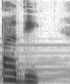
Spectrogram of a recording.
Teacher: Berikut contoh penggunaannya dalam kata huruf P yang kita ambil. Huruf P pada awal kata seperti padi, cara pengucapannya dengan huruf P dihembuskan.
